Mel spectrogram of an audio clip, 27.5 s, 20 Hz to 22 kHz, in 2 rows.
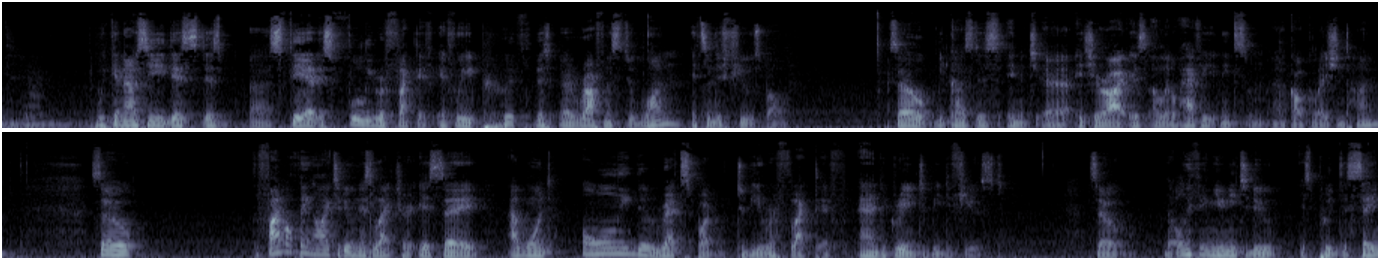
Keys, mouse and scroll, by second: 5.2 click, 26.3 click.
